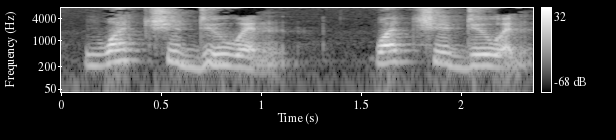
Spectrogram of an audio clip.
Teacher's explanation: the end of the word doing that g also gets cut out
